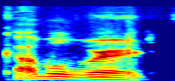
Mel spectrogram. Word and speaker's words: Cabo Verde: Cabral has that status when it comes to Cape Verde, or Cabo Verde, which I should be saying it correctly. Cabo Verde.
